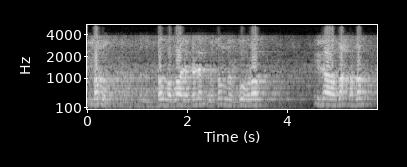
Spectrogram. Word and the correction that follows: دحضت: وأنا أرجو أن تنطق هذه الكلمة الآن: دحضت. دحضت. كل واحد من اللي قاعدين شاب ولا شباب يقولها بينه وبين نفسه: دحضت. طب ليه؟ عشان تتعلم كيف تنطق الدال مع الحاء مع الحاء مع الضاد بعد داح ضاد.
